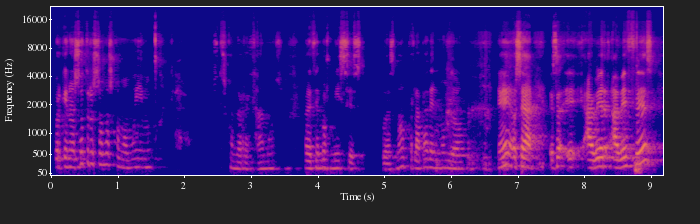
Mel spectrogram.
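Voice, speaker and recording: A woman's voice: medium pitch, lively intonation, normal speed, a little hiss or hum. A woman with a Spain Spanish accent giving an informal Bible course talk, conversational and humorous, often tagging her sentences with questions. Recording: roomy echo.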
